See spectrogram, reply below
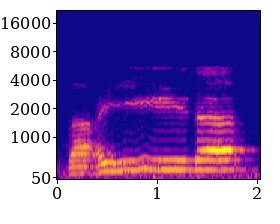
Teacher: على الألف والمد يكون بمقدار ما الطبيعي. لا نأتي بالتنوين، نقف على الألف · Term: مد العوض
